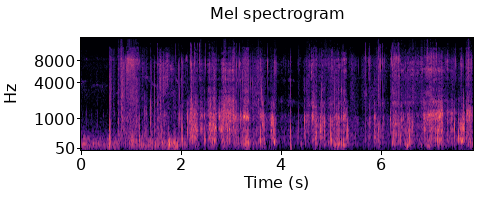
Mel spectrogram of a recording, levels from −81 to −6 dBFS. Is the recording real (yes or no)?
yes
